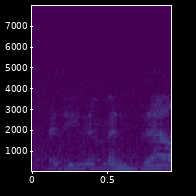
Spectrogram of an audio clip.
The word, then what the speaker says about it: Idina Menzel: Idina Menzel.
